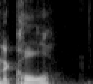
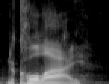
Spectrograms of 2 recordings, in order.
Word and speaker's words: Nikola: Did you just call him Nicole? – Nikola Tesla. – Nikolai. – It's Nikola.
